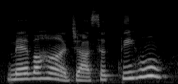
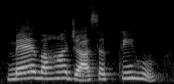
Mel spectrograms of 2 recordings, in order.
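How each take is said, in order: First: It is said as a question. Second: It is said as a firm statement.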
